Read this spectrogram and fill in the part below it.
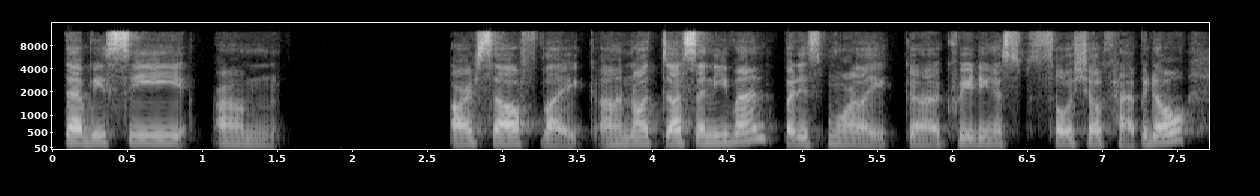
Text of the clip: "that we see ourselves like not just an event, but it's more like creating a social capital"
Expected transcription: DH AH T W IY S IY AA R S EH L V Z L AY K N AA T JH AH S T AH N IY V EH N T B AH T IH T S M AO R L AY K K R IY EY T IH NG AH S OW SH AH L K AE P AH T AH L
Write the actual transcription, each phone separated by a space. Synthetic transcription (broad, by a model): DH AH T W IY S IY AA R S EH L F L AY K N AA T JH AH S T AH N IY V EH N T B AH T IH T S M AO R L AY K K R IY EY T IH NG AH S OW SH L K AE P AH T L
